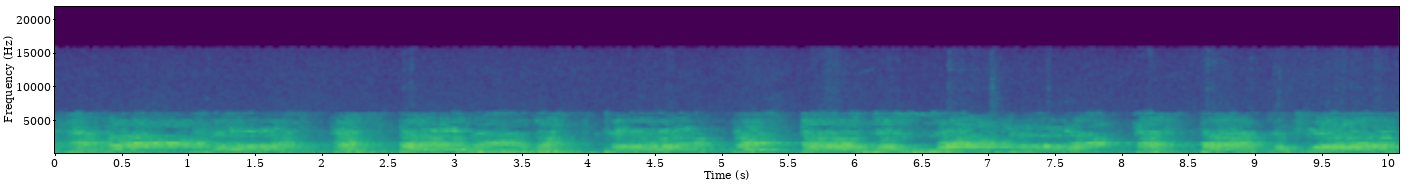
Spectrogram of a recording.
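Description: A group of voices chanting and shouting in rhythmic phrases, each lasting a second or two with short breaks between them.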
